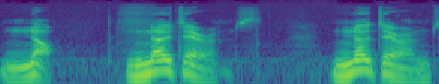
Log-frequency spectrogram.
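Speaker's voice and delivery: very grumpy, slow, repeated "no". Retelling how a woman cut the speaker off mid-question, imitating a grumpy reply. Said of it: "very very grumpily said".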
